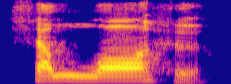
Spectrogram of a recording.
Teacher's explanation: F ince Allah lafzı kalın Allah lafzı niye kalın Çünkü öncesindeki harf üstten bağlanmış Fellah bu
